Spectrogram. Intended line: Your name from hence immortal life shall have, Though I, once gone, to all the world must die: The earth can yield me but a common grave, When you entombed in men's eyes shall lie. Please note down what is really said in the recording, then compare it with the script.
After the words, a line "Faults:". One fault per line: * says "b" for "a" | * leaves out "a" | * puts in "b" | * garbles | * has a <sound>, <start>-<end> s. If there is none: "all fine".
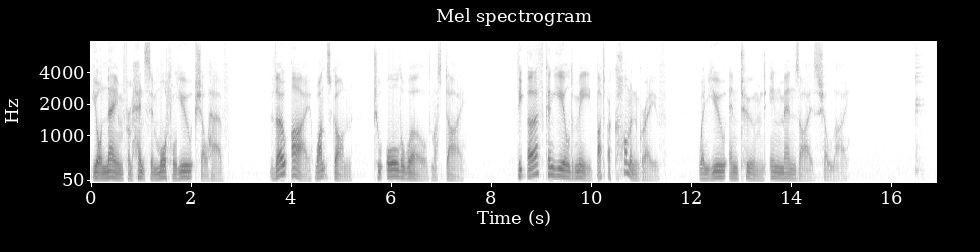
Your name from hence immortal you shall have, Though I, once gone, to all the world must die: The earth can yield me but a common grave, When you entombed in men's eyes shall lie.
Faults:
* says "you" for "life"
* has a tap, 16.5-16.7 s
